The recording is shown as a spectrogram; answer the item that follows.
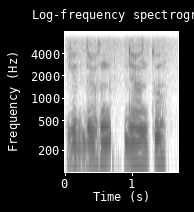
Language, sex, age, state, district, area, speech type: Odia, male, 30-45, Odisha, Nabarangpur, urban, spontaneous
